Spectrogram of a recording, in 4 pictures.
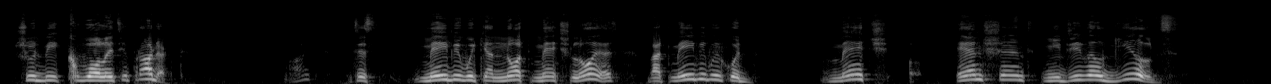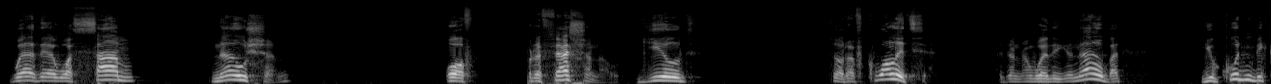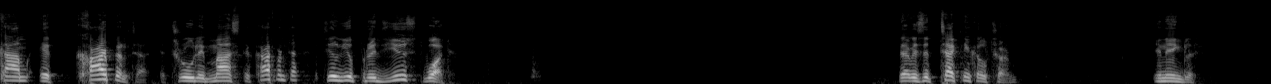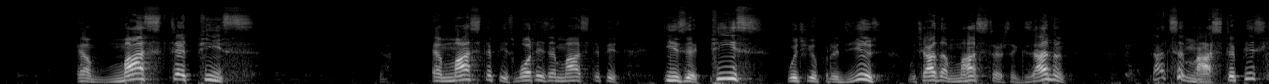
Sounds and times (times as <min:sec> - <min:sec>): Speech: 0:00.2 - 0:01.8, 0:02.9 - 0:07.6, 0:08.2 - 0:11.8, 0:12.8 - 0:14.1, 0:14.8 - 0:15.6, 0:17.2 - 0:19.8, 0:21.0 - 0:22.1, 0:22.7 - 0:24.0, 0:24.7 - 0:30.0, 0:34.4 - 0:35.6, 0:37.0 - 0:37.4, 0:38.9 - 0:40.8, 0:42.0 - 0:48.8, 0:49.6 - 0:50.8.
